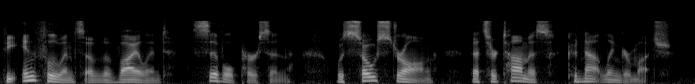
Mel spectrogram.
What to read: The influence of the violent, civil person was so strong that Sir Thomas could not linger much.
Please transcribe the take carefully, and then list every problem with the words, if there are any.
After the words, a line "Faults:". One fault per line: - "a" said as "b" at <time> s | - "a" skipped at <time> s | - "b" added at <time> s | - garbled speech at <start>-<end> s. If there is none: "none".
The influence of the violent, civil person was so strong that Sir Thomas could not linger much.
Faults:
none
